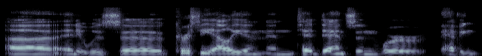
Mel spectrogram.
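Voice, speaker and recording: A middle-aged or older man talks as a guest in a casual interview. His voice sits low, and the sound is very dry. He tells anecdotes about his work as a voice actor in a conversational style. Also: measured pace, dry recording.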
